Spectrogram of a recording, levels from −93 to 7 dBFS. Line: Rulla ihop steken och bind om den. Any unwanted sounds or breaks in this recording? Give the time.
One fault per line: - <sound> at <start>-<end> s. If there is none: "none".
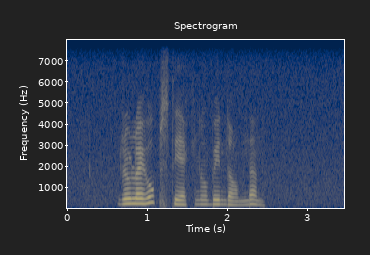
none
